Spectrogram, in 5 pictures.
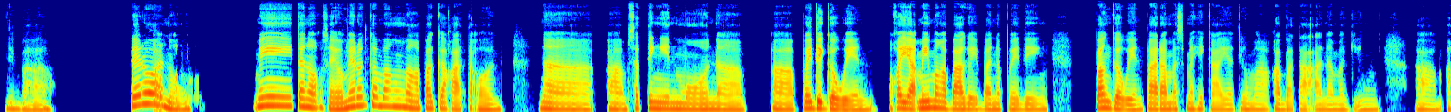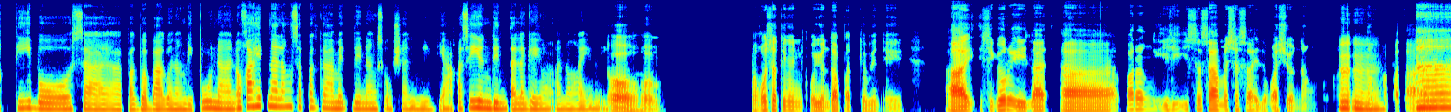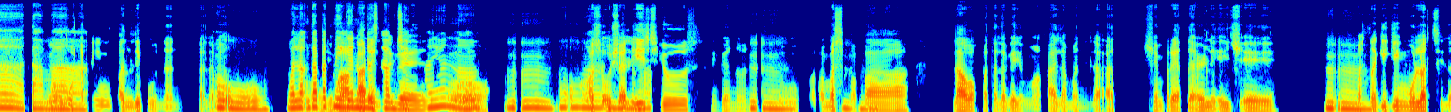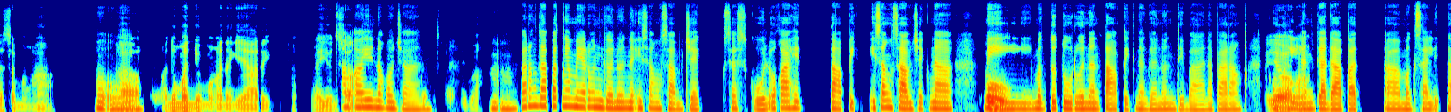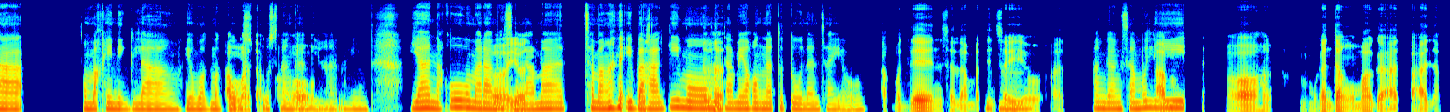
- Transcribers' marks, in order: other background noise; in English: "social issues"; chuckle
- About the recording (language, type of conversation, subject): Filipino, unstructured, Paano mo nakikita ang papel ng kabataan sa pagbabago ng lipunan?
